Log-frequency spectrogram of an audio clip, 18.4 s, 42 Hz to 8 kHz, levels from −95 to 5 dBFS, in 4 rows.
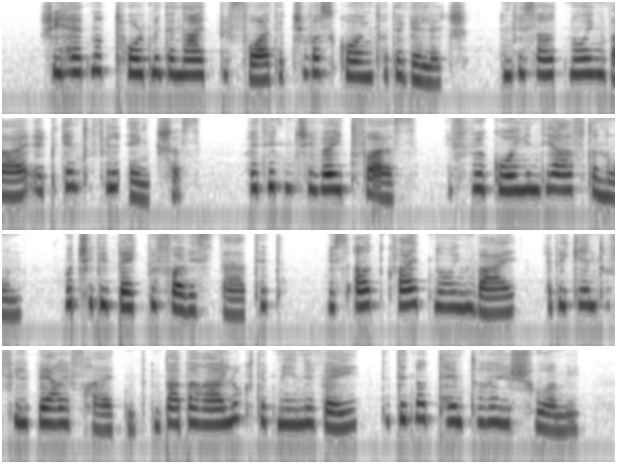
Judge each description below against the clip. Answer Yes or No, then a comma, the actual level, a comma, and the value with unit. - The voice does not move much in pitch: No, average, 3.1 semitones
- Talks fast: Yes, fast, 225 wpm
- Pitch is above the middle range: Yes, very high, 270 Hz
